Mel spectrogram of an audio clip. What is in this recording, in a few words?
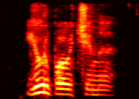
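"юрпӧвтчыны", Komi, male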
